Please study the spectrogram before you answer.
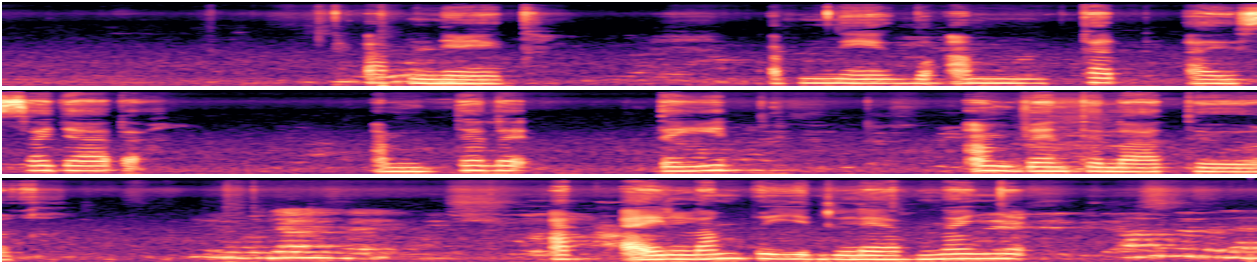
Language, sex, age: Wolof, female, 18-24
